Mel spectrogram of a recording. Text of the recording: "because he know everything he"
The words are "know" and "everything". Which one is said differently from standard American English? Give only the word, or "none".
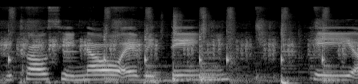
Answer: everything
